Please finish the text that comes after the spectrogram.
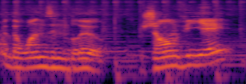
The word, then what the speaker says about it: janvier: Janvier, février, and juillet. All of those are pronounced like ier at the end and have a silent R and a silent T.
